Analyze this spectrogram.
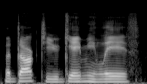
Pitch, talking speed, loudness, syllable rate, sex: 130 Hz, 245 wpm, -18 LUFS, 6.0 syllables/s, male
